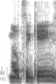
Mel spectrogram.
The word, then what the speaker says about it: Milton Keynes: milton keynes is that how you say it milton keynes yeah that's correct um on the zone joshua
